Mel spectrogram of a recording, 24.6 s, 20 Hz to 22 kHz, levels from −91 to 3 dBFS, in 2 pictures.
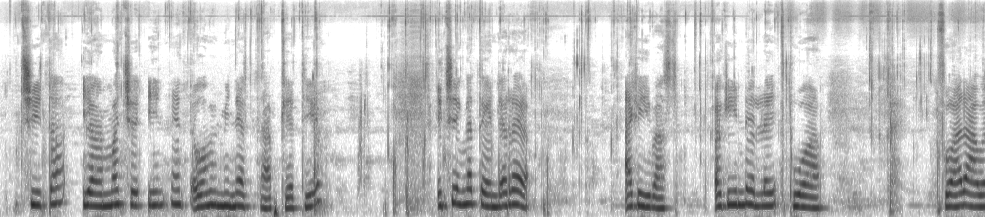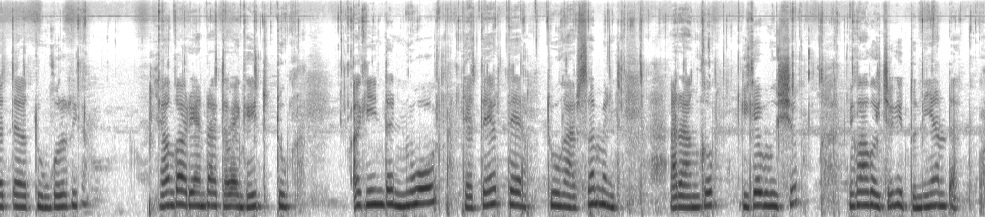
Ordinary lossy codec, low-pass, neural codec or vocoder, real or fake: none; none; none; real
